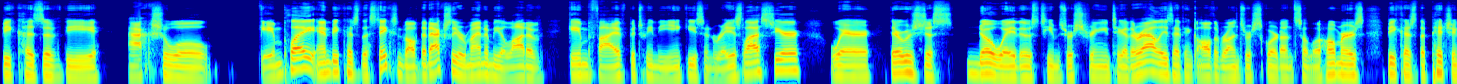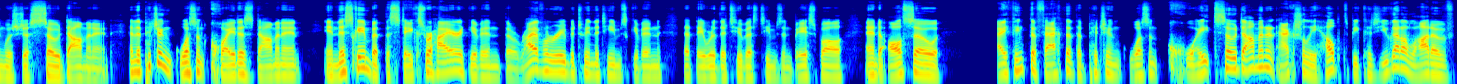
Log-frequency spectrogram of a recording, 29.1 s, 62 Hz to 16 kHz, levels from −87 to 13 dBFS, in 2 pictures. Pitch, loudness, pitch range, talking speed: 110 Hz, -19 LUFS, 100-125 Hz, 220 wpm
